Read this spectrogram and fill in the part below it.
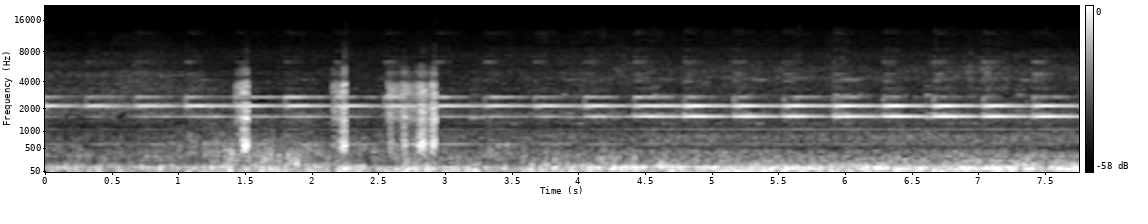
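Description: A train rumbles in the distance as it slowly approaches on the tracks.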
